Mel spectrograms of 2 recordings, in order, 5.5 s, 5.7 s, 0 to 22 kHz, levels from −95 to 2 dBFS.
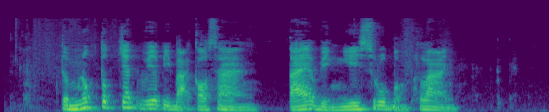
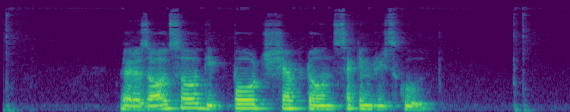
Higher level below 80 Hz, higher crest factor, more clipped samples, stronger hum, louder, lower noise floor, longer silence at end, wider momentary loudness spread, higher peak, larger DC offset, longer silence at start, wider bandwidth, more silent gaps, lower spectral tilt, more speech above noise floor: first, -46 dBFS vs -54 dBFS; about the same, 18 dB vs 16 dB; neither; neither; second, -26 LUFS vs -18 LUFS; about the same, -68 dBFS vs -69 dBFS; second, 0.9 s vs 1.4 s; first, 10 LU vs 7 LU; second, -8 dBFS vs -4 dBFS; neither; second, 0.6 s vs 1.2 s; about the same, 11 kHz vs 10 kHz; neither; second, -7 dB/octave vs -8.5 dB/octave; second, 43 dB vs 52 dB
